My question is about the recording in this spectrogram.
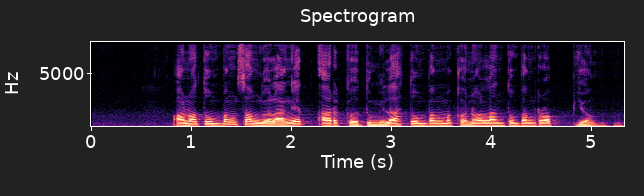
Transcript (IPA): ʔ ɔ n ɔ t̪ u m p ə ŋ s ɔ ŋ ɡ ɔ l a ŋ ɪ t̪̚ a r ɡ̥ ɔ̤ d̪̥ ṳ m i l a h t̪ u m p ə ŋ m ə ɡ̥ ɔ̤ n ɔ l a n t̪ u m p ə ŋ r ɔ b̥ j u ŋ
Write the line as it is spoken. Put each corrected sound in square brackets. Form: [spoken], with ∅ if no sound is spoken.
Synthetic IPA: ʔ ɔ n ɔ t̪ u m p ə ŋ s ɔ ŋ ɡ ɔ l a ŋ ɪ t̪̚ a r ɡ̥ ɔ̤ d̪̥ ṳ m i l a h t̪ u m p ə ŋ m ə ɡ̥ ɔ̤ n ɔ l a n t̪ u m p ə ŋ r ɔ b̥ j [ɔ] ŋ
